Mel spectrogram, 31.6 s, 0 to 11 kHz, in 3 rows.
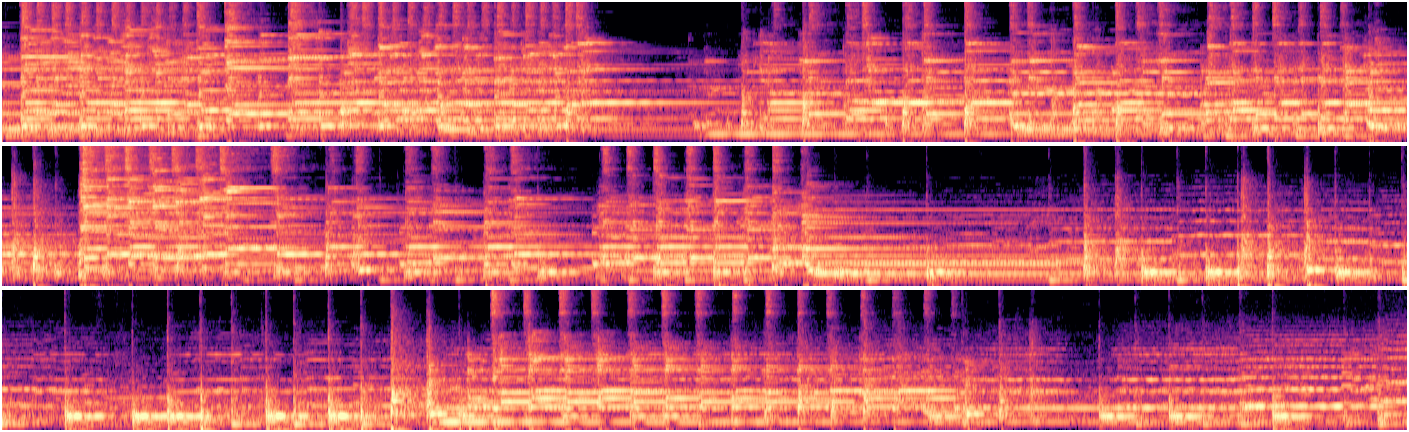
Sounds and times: Steelpan: 0.0 - 31.6.

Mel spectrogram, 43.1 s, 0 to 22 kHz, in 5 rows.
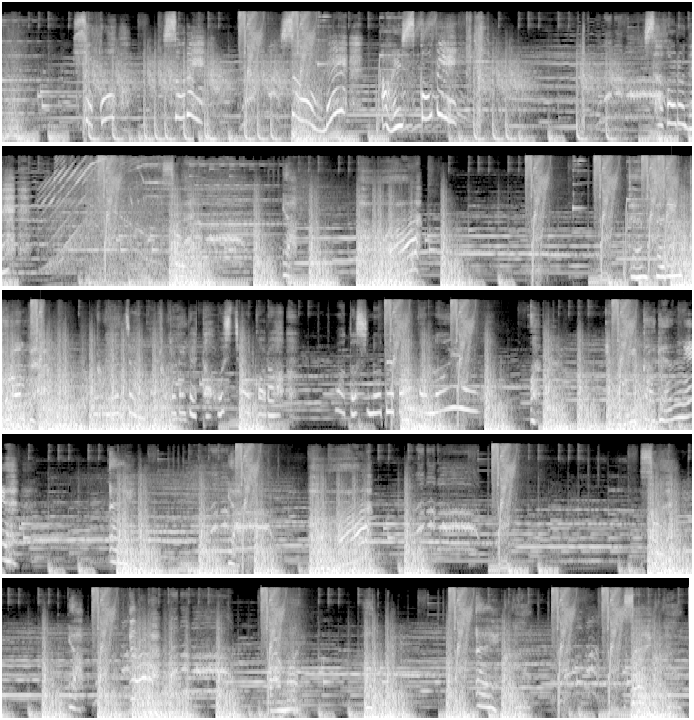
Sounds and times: Music: 0.0 - 43.0
Smash, crash: 16.0 - 19.5, 22.2 - 25.4, 33.9 - 38.1, 39.0 - 43.0
Speech: 16.4 - 17.8, 18.4 - 23.2, 24.9 - 26.1, 27.2 - 27.6, 28.6 - 29.0, 30.0 - 30.5, 40.4 - 41.1.

